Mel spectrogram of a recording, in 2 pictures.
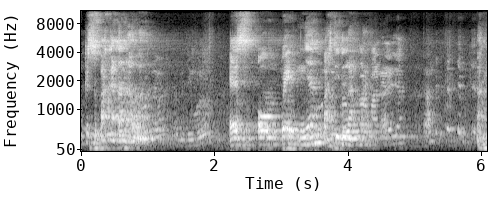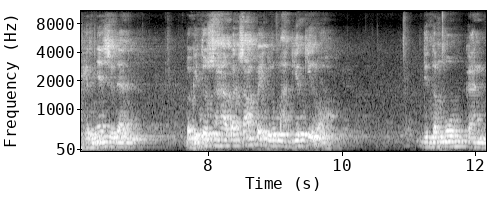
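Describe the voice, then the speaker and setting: A man preaching with a Jakarta Betawi accent, telling stories in an animated, joking way, recorded at a prayer hall in Jakarta. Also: a little high, a little hiss or hum. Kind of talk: humorous storytelling sermon. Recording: echoey prayer hall from far off.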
